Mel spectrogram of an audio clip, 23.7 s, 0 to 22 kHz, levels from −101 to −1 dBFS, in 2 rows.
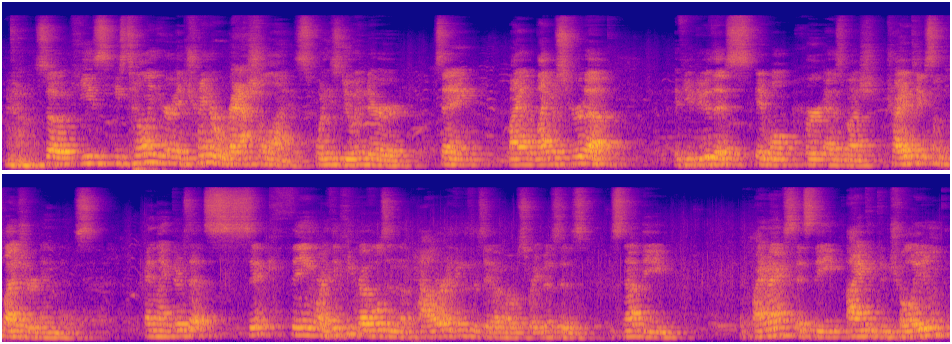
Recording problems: room echo; strong; dies away in 0.7 s
off-mic speech; far
murmuring crowd; faint; throughout; 20 dB below the speech

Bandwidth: 15.5 kHz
